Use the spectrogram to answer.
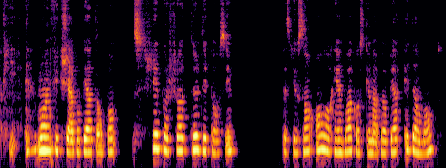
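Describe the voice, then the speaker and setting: A woman's voice: a little high, steady tone, unhurried, mellow. A woman with a Quebec French accent chatting casually through a makeup tutorial, rambling and hesitant with many fillers. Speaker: makeup vlogger.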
